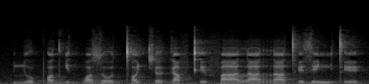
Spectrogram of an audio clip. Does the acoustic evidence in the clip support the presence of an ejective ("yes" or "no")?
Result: yes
